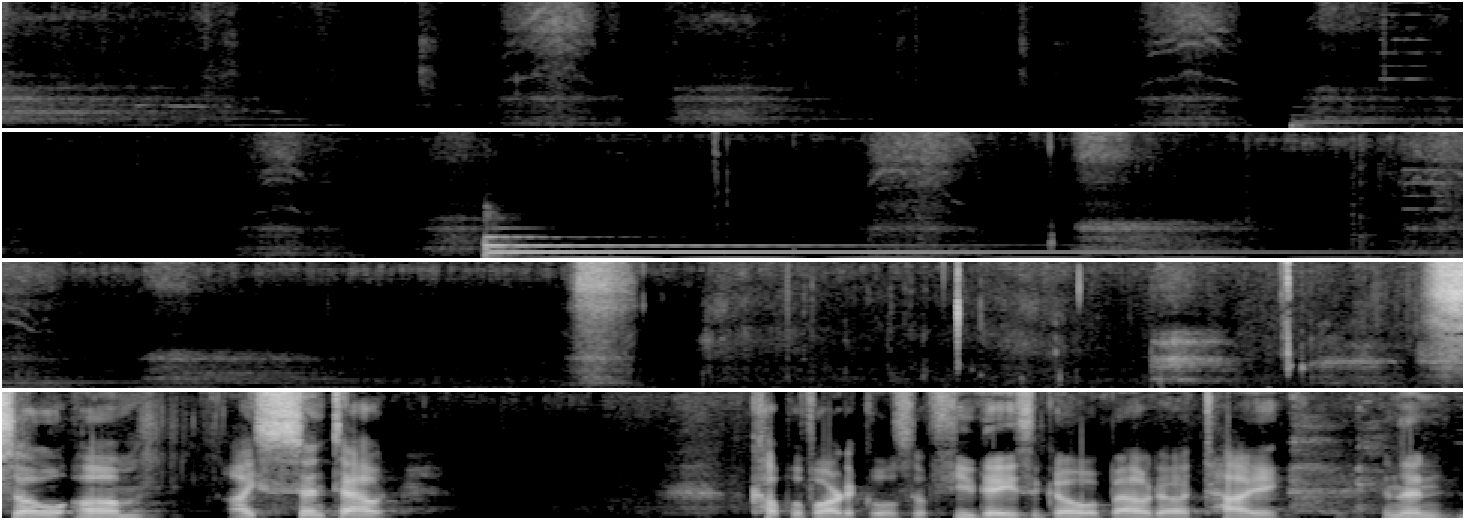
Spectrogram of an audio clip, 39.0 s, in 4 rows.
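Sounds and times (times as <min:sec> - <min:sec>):
mindfulness bell ringing: 0:13.0 - 0:20.9
speech: 0:29.3 - 0:31.9, 0:34.3 - 0:38.9.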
